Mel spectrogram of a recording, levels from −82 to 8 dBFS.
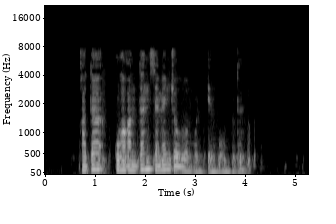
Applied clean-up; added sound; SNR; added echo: neural mask model DeepFilterNet 3.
